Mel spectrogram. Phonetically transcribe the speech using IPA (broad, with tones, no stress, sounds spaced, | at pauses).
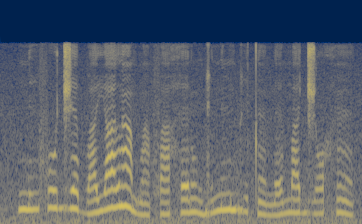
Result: n i˧ f o˦ d͡ʒ ɛ˦˨ b a˨˦ j a˦ l ã˦˨ b ã˨ f a˧ h ɛ˦ ɾ ũ˦˨ ɡ i˨˦ n ĩ˦ b i˧ t ɛ̃˨ n ɛ˨˦ m a˦ d͡ʒ ɔ˦ h ɛ̃˦˨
